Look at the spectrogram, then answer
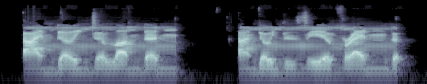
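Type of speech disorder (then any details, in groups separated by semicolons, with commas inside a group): Electrolarynx speech; laryngectomy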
